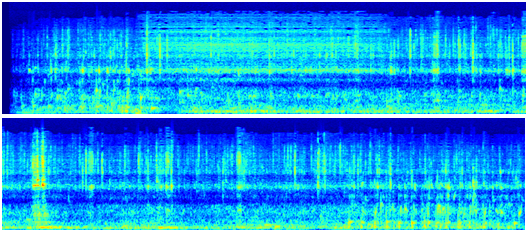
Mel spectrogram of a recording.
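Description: Underwater sound on a coral reef: a steady low rumble with many sharp clicks and crackles scattered throughout, and one louder crack a little past halfway.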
